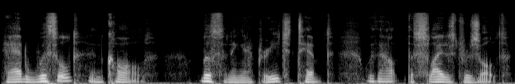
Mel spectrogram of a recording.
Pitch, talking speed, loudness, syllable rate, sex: 120 Hz, 140 wpm, -19 LUFS, 5.0 syllables/s, male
